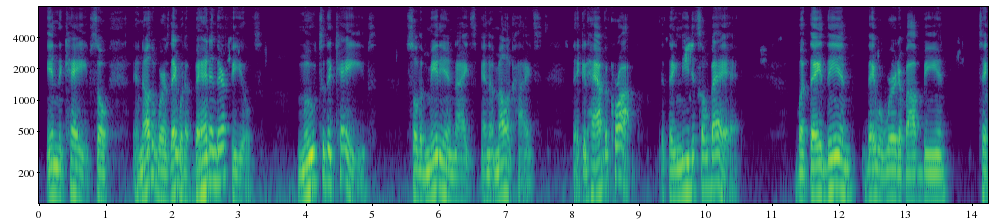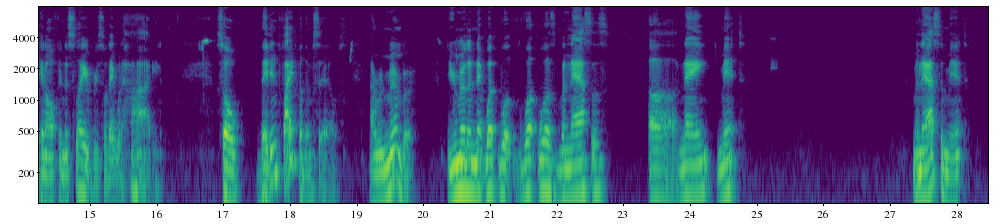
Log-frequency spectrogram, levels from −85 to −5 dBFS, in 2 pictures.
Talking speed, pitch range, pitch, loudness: 150 wpm, 90-125 Hz, 105 Hz, -27 LUFS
